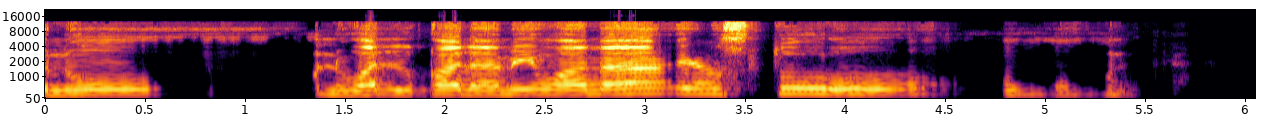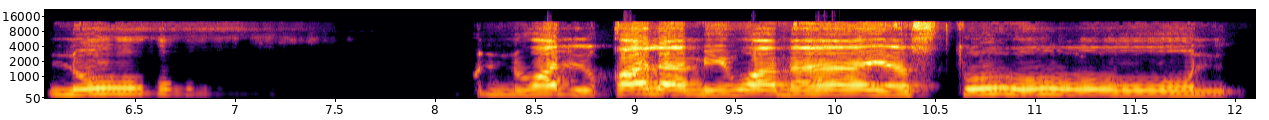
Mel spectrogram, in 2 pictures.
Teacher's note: نون ساکن ہے، واو متحرک ہے، یہ جو ہے یہ بھی شرط موجود ہے، ساری شرطیں موجود ہیں، لیکن ہم کیسے پڑھیں گے اس کو؟ نون والقلم نہیں پڑھیں گے، نون یعنی مد اور غنے کے ساتھ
